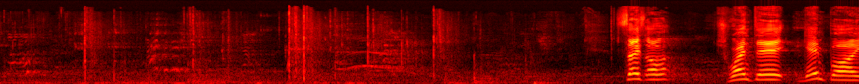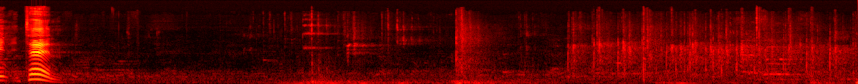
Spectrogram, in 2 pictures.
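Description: A shuttlecock is struck sharply by rackets now and then.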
